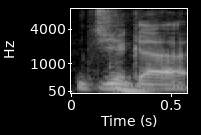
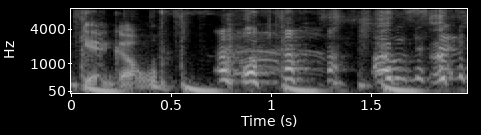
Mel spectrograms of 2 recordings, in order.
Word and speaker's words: giga: hilarious that no one in 1985 knew that jiga is actually pronounced Giga so funny I never realized that that is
